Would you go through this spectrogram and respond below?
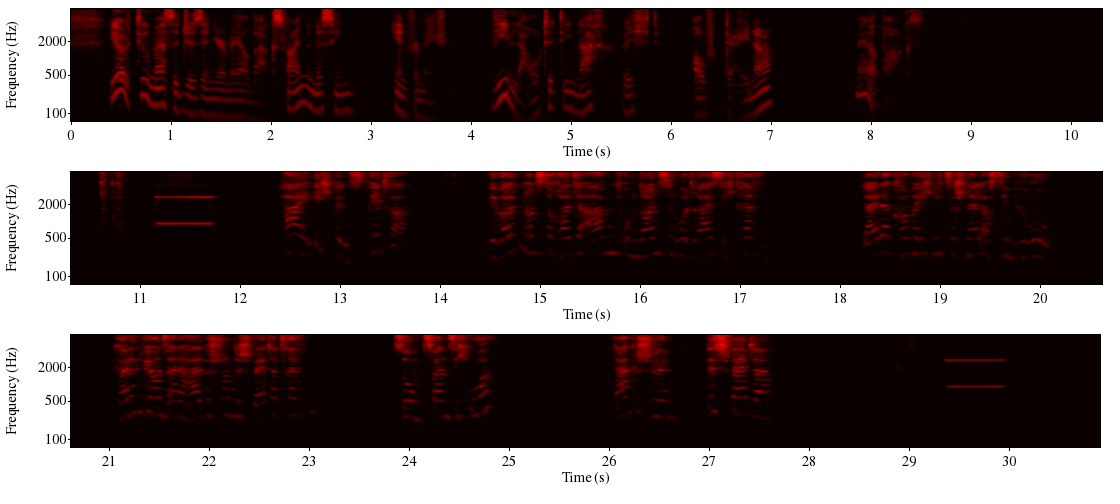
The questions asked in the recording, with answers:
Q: Wie lautet die Nachricht auf deiner Mailbox?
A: 20 Uhr.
